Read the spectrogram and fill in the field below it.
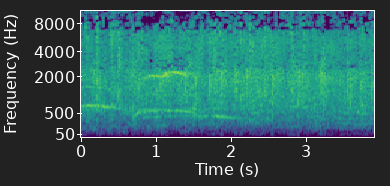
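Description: Steady applause from an audience at a championship, thanking the event's helpers, fills the whole stretch, dense and sustained, with a few brief whistles or cheers rising above the clapping.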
